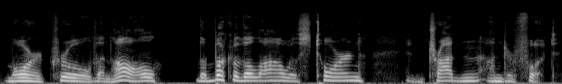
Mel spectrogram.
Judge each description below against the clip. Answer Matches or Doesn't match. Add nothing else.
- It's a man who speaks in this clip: Matches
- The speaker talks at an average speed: Matches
